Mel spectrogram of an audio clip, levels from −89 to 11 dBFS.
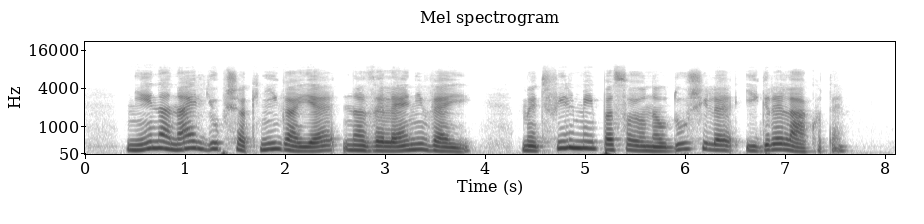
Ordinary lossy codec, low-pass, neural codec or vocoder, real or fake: none; 19.8 kHz; vocoder, 44.1 kHz, 128 mel bands, Pupu-Vocoder; fake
